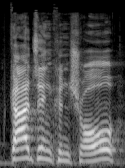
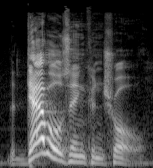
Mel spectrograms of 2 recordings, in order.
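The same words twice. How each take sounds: First: Loud, slow, confident assurance; confident contentment. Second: Low, ominous voice of worry. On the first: Contentment personified answering worry, loud and sure. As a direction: declare it calmly and firmly. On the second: Worry personified answering contentment, low and ominous. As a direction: drop the voice low and dark. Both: Pretend.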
